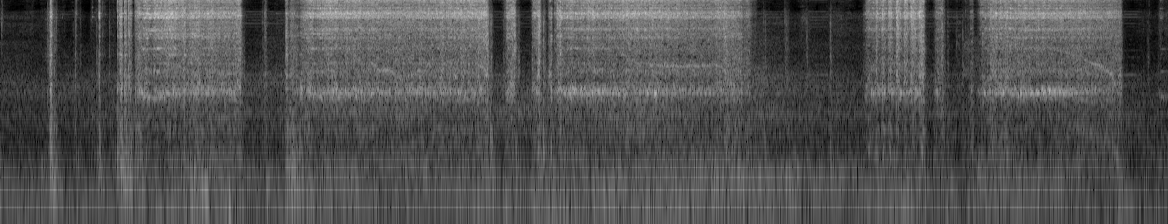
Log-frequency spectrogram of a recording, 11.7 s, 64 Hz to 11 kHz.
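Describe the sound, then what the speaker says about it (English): A power drill grinds and rasps in long bursts while drilling a small hole in a 1978 Aristocraft pleasure boat, separated by short pauses, loud and close up. "I'm going to drill a little hole just to see if I can find one"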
